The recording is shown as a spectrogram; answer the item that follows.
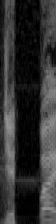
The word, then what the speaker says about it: Yeshua: Bueno, sí, Yeshua es la pronunciación hebrea, pero Jesús es la castellanización de Jesús en griego, que en hebreo puede ser Josué, Oseas, Isaías o Yeshua.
